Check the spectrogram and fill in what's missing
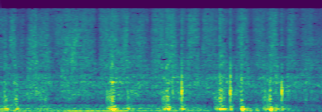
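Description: Fingernails of both hands scratch and rub the thin, hollow aluminum lid of a closed MacBook resting on a table. A steady soft rasping carries a low, hollow body resonance, and several sharper scratch strokes pop out toward the end.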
